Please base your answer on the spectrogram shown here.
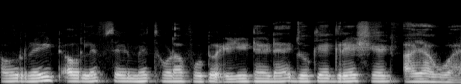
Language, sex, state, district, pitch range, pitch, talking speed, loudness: Hindi, male, Chhattisgarh, Korba, 135-145 Hz, 140 Hz, 220 wpm, -15 LUFS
